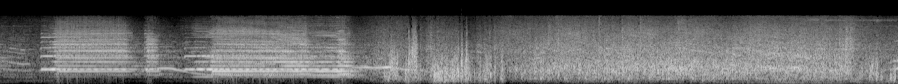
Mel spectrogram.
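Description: An Amtrak passenger train sounds its multi-note horn in two long blasts as it approaches at speed. From about three and a half seconds in, the train rushes past close by with a loud, steady roar of wheels on rail.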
